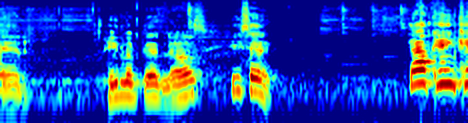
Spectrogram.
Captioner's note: laughs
